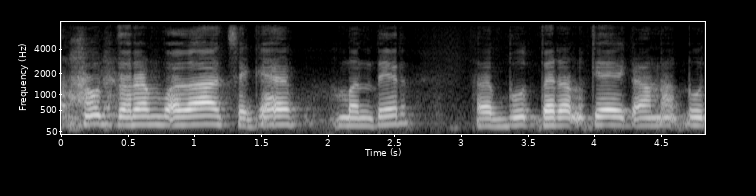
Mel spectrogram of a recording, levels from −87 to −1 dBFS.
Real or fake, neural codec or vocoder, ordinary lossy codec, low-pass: fake; codec, 16 kHz, 1 kbps, FunCodec, trained on Chinese and English, 50 frames a second; none; 7.2 kHz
